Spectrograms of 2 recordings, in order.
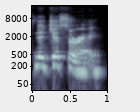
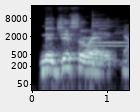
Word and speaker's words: Nijsure: bad at it so and so would you pronounce your last name for all of us sure it's nagissaray najissaray najisare there we go i got it you see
